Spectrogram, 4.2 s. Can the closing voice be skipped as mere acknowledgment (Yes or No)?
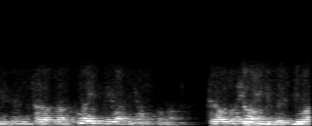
Yes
